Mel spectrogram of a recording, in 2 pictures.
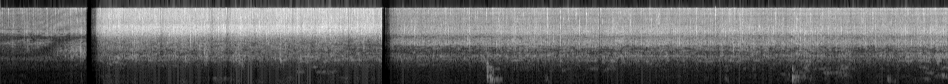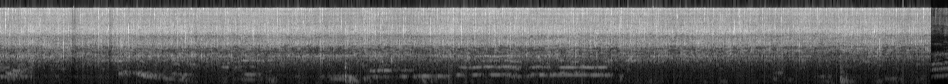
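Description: Shredded tongkol fish in a spicy chili sauce sizzling and bubbling in a non-stick wok as its liquid cooks down, while a slotted spatula stirs and scrapes through it. A louder stretch of hiss starts and stops abruptly in the first six seconds.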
